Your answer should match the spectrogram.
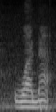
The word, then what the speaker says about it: wala: Wala. Wala. That means none. First syllable wa. Second syllable la. The second syllable has the accent.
